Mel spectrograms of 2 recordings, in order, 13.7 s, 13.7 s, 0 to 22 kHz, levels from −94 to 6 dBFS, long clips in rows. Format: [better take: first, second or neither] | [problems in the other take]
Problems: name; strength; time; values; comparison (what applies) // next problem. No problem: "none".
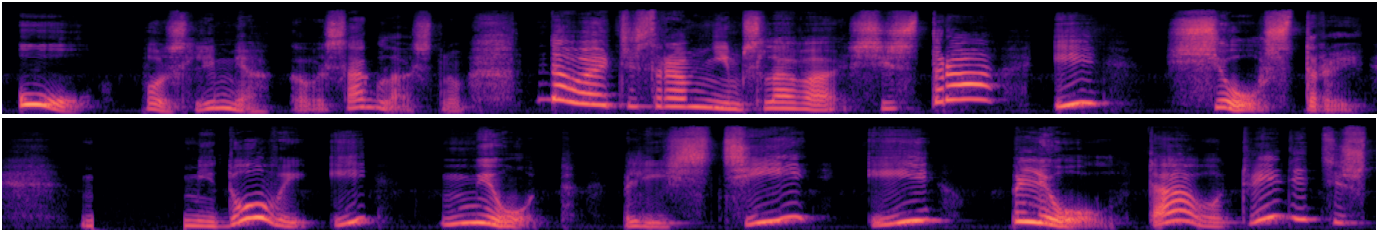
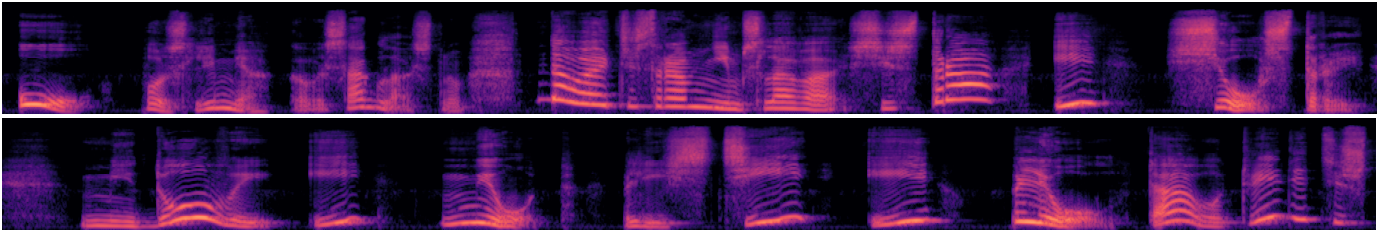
second | audio freezing; at 7.5 s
